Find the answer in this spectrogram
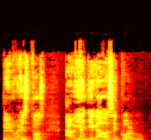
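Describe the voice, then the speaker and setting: A man's voice: on the high side, lively intonation, brisk, a bit bright. A man preaching a sermon, reading scripture aloud and speaking emphatically and directly to his listeners.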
